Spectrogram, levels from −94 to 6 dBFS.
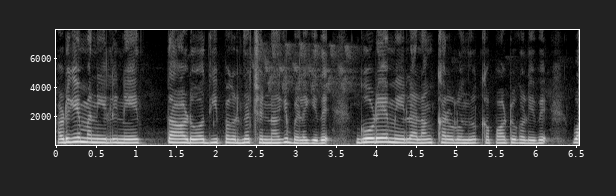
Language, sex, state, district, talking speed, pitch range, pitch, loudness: Kannada, female, Karnataka, Bangalore, 100 wpm, 220-240 Hz, 230 Hz, -14 LUFS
